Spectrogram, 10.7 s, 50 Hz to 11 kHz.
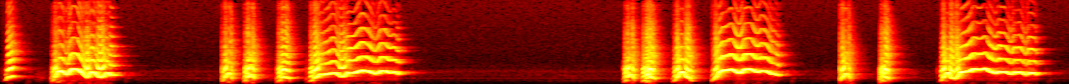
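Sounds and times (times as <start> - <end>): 
coyote yipping and calling: 0.0 - 1.2, 2.2 - 4.1, 6.2 - 10.5.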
